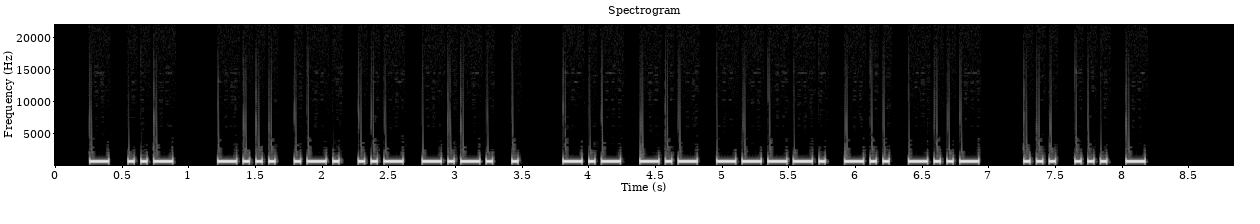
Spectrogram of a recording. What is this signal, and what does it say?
Morse code, heard as a keyed tone, about 25 wpm, 700 Hz. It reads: TU BRUCE KK9DX SST
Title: K1USN SST QSO Practice - 25wpm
